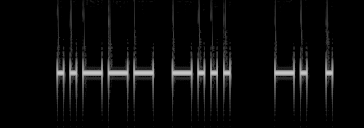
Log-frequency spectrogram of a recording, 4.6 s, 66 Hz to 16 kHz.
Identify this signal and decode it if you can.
Morse code, heard as a keyed tone, about 15 wpm, 700 Hz. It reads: 2B NE
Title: Field Day Exchanges Encore - 15wpm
